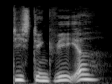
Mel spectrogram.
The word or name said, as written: distingveret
